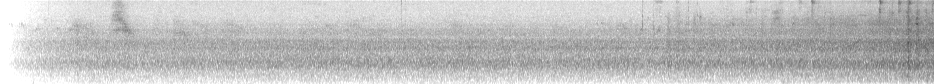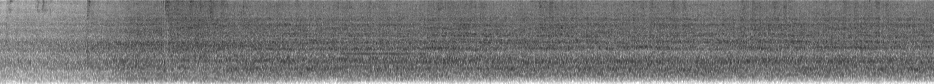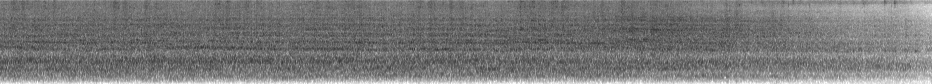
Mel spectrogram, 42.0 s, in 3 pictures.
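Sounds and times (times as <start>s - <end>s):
train wheels on rails: 9.6s - 42.0s.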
